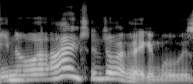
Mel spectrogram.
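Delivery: sudden, high-pitched excited realization. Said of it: "And I'm like".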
